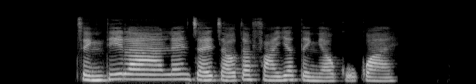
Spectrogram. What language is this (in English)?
Cantonese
